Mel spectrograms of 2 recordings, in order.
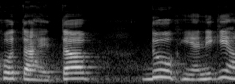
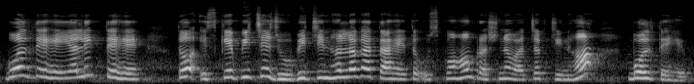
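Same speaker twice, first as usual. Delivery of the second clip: ordinary talk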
